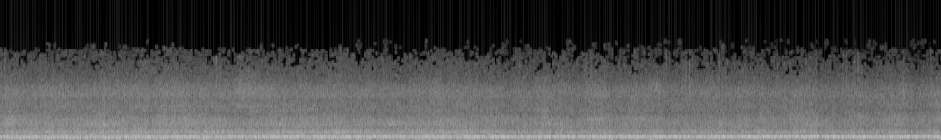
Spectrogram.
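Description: A subway train rumbles and whines steadily as it runs along the tracks.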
